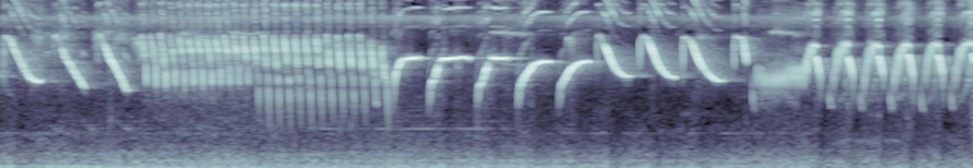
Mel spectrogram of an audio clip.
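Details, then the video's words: Male canary in full song, used as training to make a bird start rolling quickly: high downslurred whistles, a fast rattling trill, then looping notes repeated about three times a second, ending in quicker sweeps. "Kenari gacor‼️terapi burung kenari agar cepat ngeroll"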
